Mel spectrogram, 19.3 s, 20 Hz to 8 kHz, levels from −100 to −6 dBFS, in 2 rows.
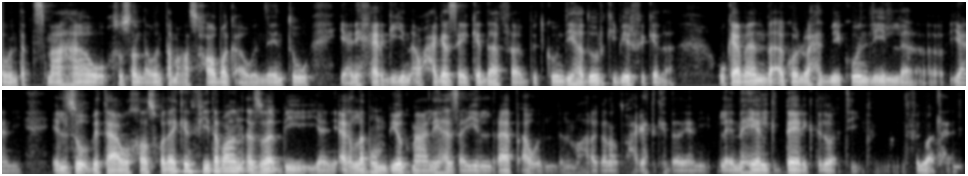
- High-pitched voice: No, very low, 90 Hz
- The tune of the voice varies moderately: No, narrow, 2.0 semitones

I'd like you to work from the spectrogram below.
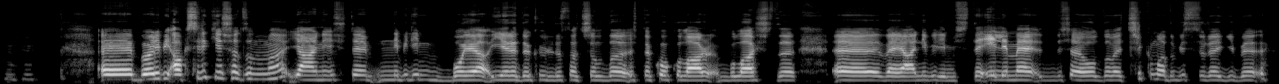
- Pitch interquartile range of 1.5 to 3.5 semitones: Yes, narrow, 2.4 semitones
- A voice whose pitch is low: No, high, 205 Hz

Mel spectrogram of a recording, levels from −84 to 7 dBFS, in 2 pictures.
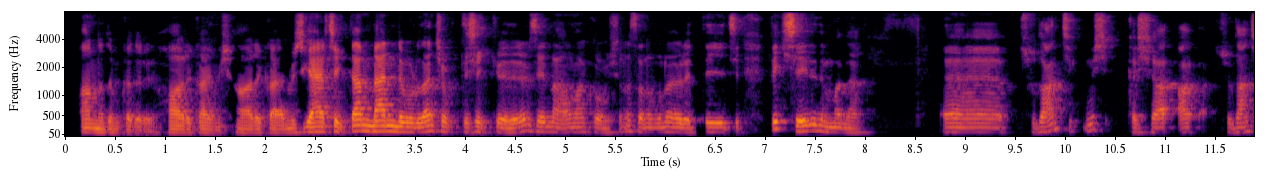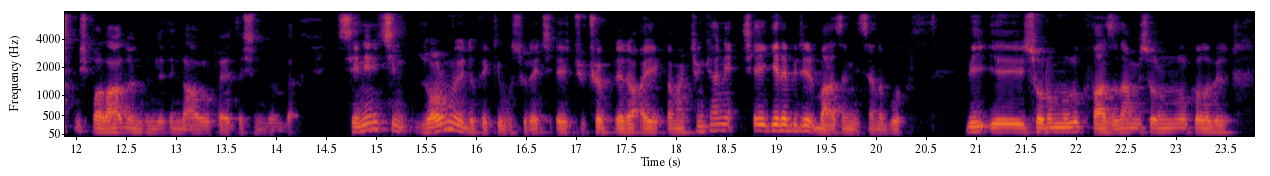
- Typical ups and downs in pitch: Yes, average, 4.0 semitones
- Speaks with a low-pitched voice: Yes, low, 100 Hz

